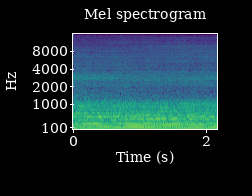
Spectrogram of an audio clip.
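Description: Gregorian chant: voices singing slow, long-held notes over a steady low drone.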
